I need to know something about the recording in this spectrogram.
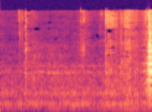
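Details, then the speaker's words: Used welder, faulty switch, no output on one setting: a single sharp click as the gas solenoid valve pulls in and releases gas, yet no current comes on that setting. "hört dass das gas freigeschaltet wird also das ventil zieht aber guck strom kommt keiner auf der stufe"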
